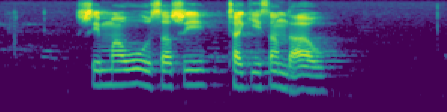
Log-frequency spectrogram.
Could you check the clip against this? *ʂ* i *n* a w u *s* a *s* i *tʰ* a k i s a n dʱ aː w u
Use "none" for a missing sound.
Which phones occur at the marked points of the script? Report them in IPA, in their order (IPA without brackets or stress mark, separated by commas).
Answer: ʂ, m, s, ʂ, tʰ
